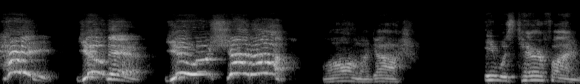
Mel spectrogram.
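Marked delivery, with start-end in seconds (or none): 0.0-2.9 put-on shrill yell, high, slow and swooping. Retelling a teacher scolding noisy pencils: imitating Battle's battle cry. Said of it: "when you hear Battle do her battle cry".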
